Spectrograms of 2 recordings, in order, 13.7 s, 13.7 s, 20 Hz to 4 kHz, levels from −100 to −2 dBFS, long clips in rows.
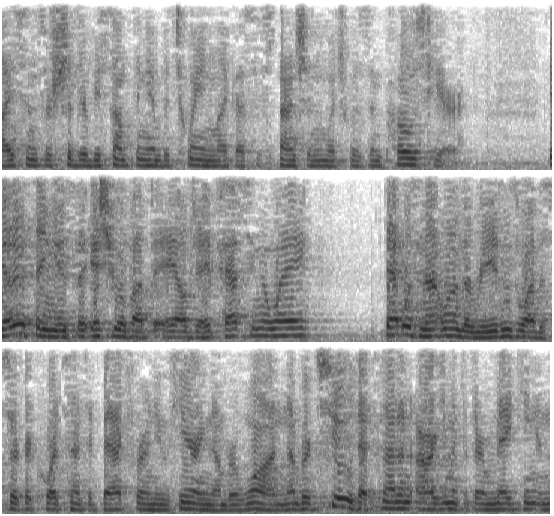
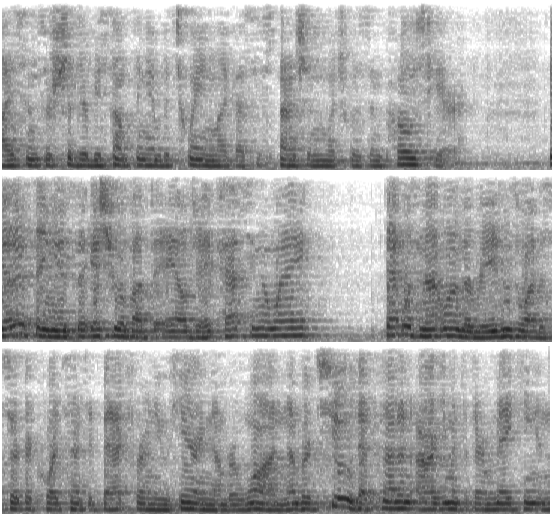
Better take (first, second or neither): first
